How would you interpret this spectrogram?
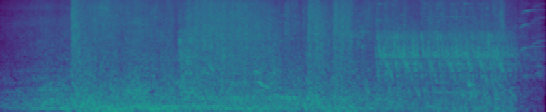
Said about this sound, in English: As three men shoot indiscriminately, bulldozing their way through the warehouse area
